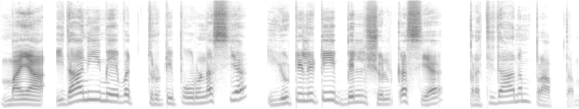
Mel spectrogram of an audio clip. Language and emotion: Sanskrit, happy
